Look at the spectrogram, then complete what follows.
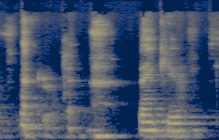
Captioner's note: laughs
